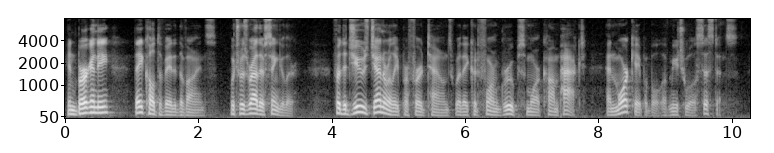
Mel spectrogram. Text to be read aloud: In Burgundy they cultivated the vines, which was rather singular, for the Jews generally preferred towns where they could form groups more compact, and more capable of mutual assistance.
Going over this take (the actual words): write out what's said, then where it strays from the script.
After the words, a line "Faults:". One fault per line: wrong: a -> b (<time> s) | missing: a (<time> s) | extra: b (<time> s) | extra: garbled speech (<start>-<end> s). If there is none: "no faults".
In Burgundy they cultivated the vines, which was rather singular, for the Jews generally preferred towns where they could form groups more compact, and more capable of mutual assistance.
Faults:
no faults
